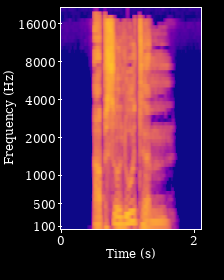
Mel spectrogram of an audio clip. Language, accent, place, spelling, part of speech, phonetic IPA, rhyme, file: German, Germany, Berlin, absolutem, adjective, [apz̥oˈluːtəm], -uːtəm, De-absolutem.ogg
- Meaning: strong dative masculine/neuter singular of absolut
